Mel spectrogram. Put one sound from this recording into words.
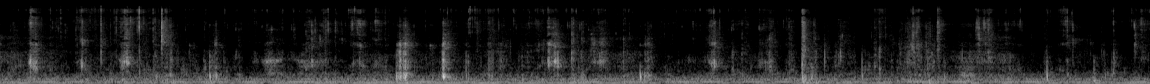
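Crispy fried chicken crunches as fingers tear it apart close by.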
